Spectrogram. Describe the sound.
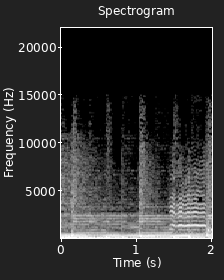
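A male goat bleats a few times in quick, wavering harmonic cries, loud and alone.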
